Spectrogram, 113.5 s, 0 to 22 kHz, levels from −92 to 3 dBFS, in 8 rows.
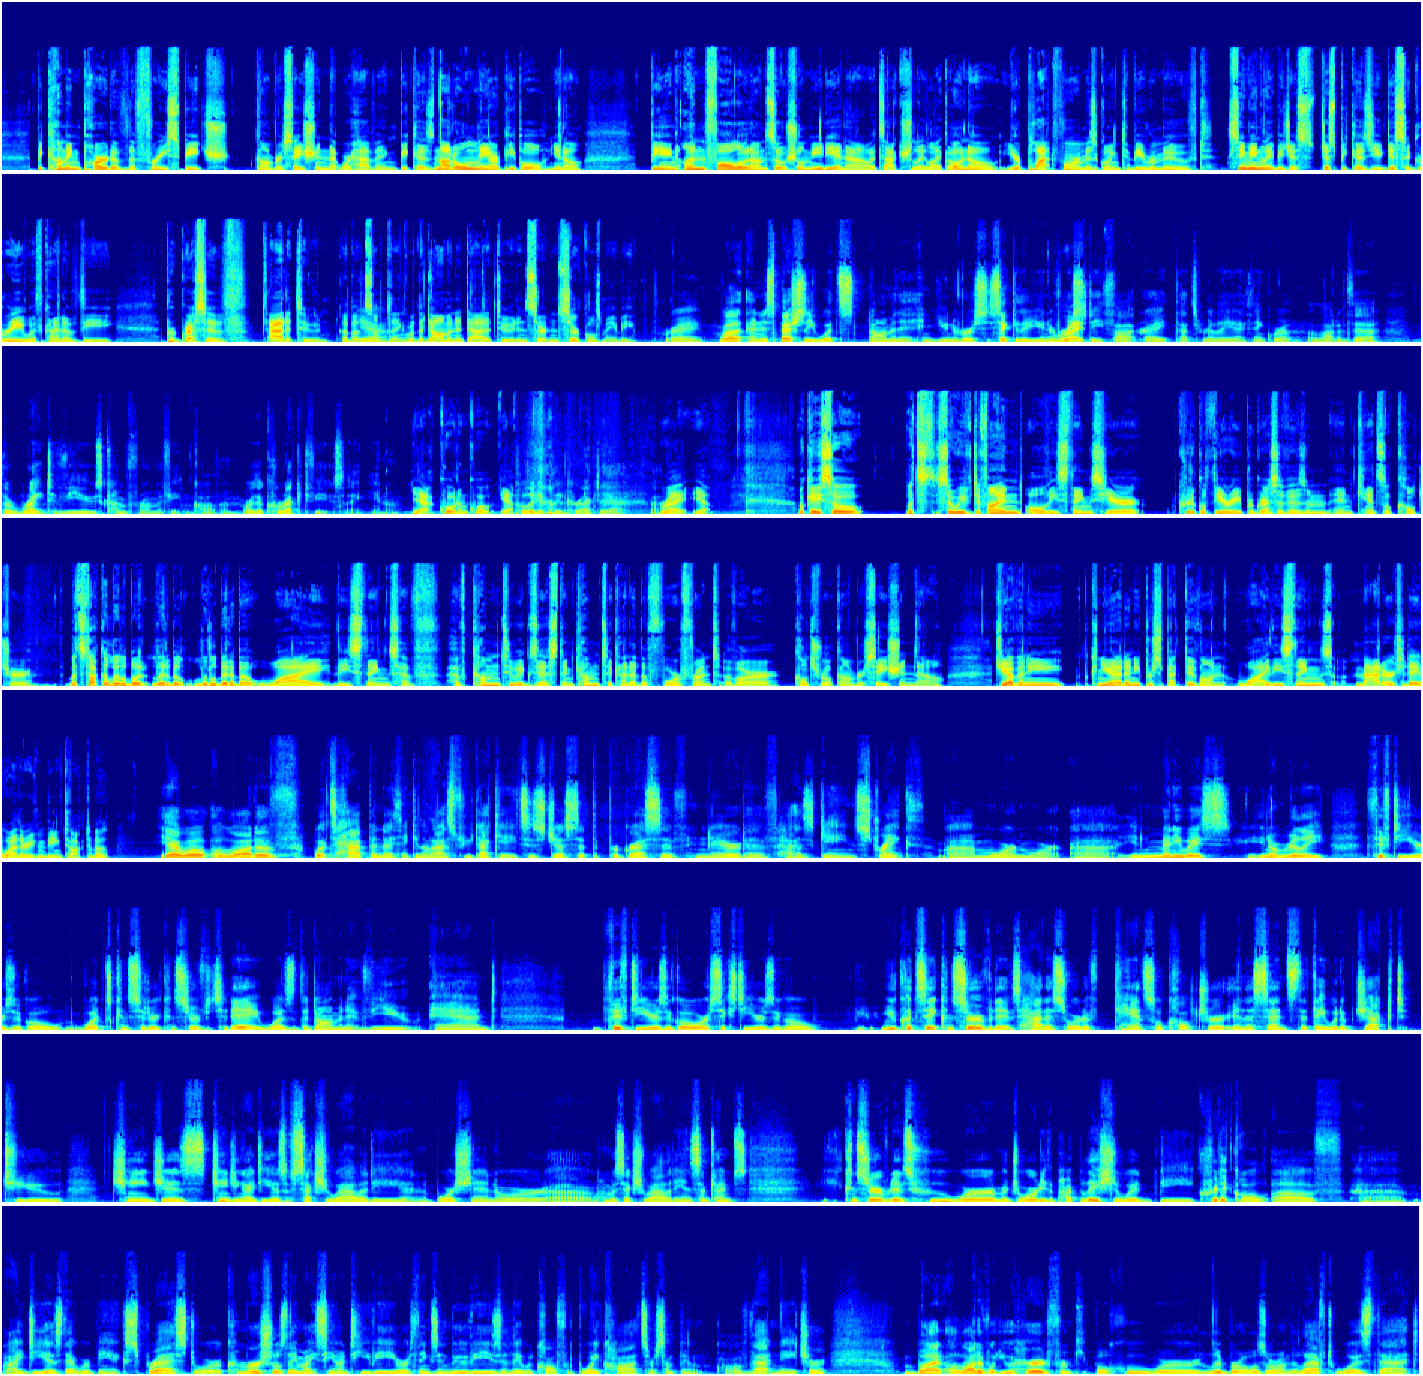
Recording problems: none

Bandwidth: 16 kHz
